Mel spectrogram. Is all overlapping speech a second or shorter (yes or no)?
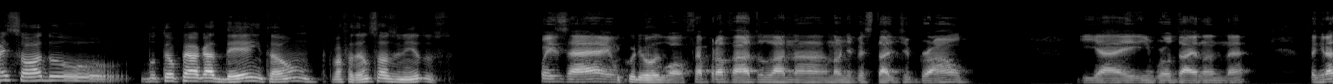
yes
